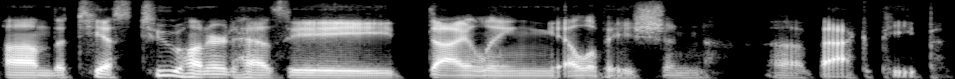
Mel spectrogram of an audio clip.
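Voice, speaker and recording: A man's voice: low voice, fairly even intonation, measured pace, gravelly, bright, forceful tone, dry recording, studio quality. A man, co-hosting a podcast and talking casually and informally with slangy phrasing. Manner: informal, conversational, uses slang. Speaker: podcast co-host. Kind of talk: casual hobbyist chat.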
